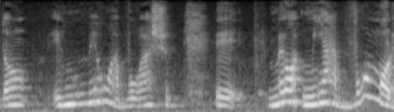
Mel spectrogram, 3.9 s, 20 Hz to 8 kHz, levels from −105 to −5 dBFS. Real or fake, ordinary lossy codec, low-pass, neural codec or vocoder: fake; none; none; codec, 16 kHz, 8 kbps, FunCodec, trained on Chinese and English, 25 frames a second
